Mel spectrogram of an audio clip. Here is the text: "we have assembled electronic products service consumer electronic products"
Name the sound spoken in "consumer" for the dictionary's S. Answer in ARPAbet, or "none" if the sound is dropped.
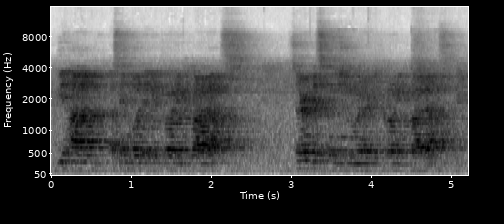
none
